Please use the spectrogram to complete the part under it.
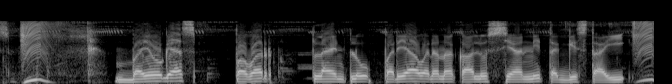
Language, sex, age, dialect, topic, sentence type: Telugu, male, 18-24, Southern, agriculture, statement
